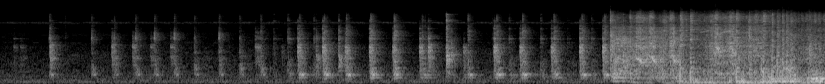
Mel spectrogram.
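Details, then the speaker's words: Harley-Davidson after wire harness repair: sharp ticks about twice a second for several seconds as the sticking starter relay must be tapped, then the engine catches and roars. "You have to tap the relay to start it. Hear it every time. Fucking every time, dude."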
